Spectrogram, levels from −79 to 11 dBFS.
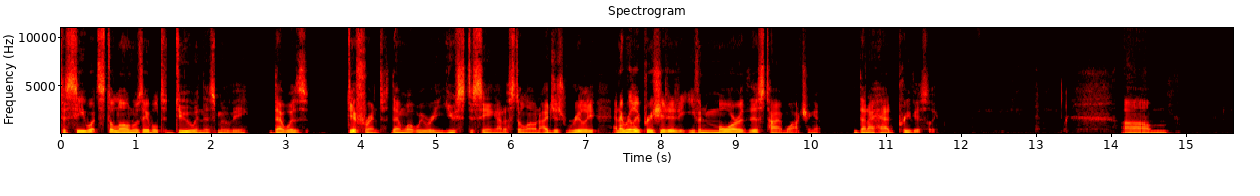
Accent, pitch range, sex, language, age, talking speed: American, 90-125 Hz, male, English, 30-49, 165 wpm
